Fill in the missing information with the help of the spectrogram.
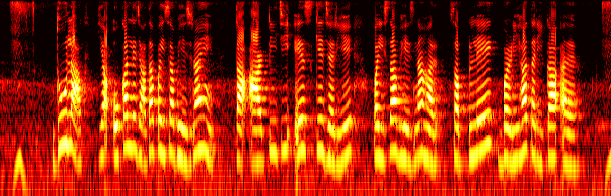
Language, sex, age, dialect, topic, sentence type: Chhattisgarhi, female, 18-24, Central, banking, statement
